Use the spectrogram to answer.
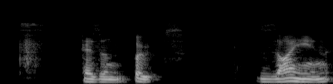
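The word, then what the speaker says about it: זין: Zayin is pronounced z as in whiz or Zion.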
